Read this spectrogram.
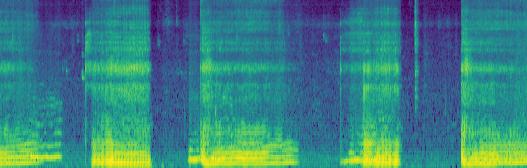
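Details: Loud, rumbling, buzzy snores about one every two and a half seconds from a sleeping pug; typical flat-faced dog snoring.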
